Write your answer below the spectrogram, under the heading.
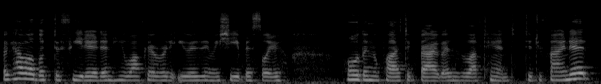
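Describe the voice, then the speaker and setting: A woman's voice: on the low side, fairly even intonation, fast, slight background noise. A woman reading a story aloud informally, sometimes stumbling and correcting herself. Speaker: amateur fan fiction reader.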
